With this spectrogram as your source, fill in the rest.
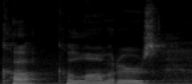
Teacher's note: this first letter I is going to be an I sound, or you can use a schwa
